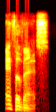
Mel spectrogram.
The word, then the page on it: effervesce: British English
